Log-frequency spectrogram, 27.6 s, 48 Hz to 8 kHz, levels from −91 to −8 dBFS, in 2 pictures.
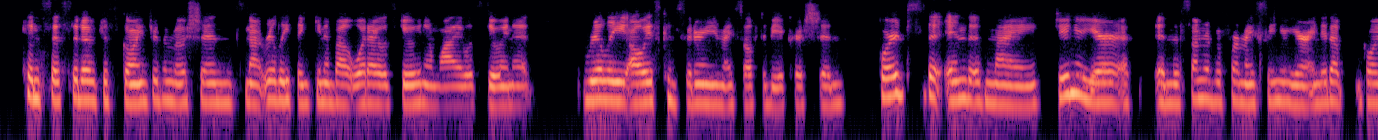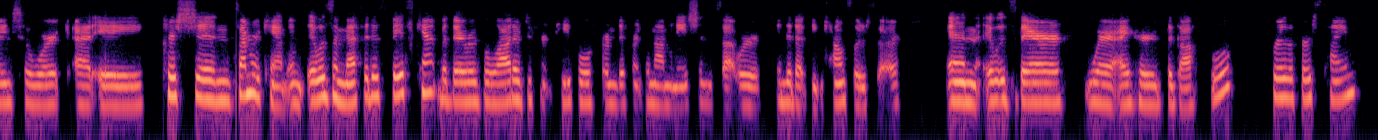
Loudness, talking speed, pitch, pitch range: -30 LUFS, 200 wpm, 190 Hz, 180-205 Hz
